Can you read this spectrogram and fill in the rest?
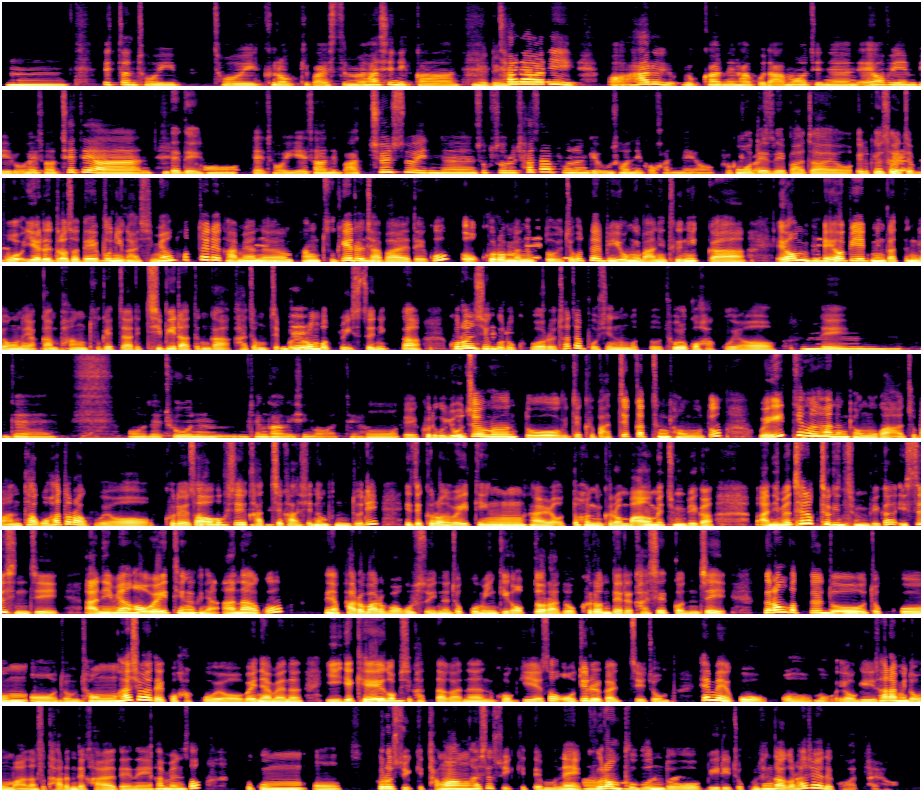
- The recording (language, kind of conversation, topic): Korean, advice, 예산에 맞춰 휴가를 계획하려면 어디서부터 어떻게 시작하면 좋을까요?
- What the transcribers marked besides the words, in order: distorted speech; other background noise; static; laughing while speaking: "어떤"; laughing while speaking: "체력적인 준비가"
